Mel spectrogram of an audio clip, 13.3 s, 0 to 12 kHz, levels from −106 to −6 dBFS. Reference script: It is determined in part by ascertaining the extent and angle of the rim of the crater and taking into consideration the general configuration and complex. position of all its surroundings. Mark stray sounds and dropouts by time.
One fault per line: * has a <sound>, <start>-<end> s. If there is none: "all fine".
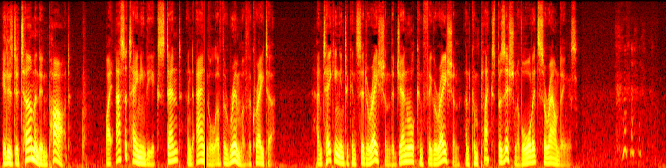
* has a dropout, 4.1-4.1 s
* has a laugh, 12.3-13.1 s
